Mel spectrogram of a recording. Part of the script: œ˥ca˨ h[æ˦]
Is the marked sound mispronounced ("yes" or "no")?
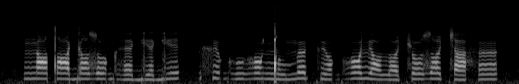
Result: yes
